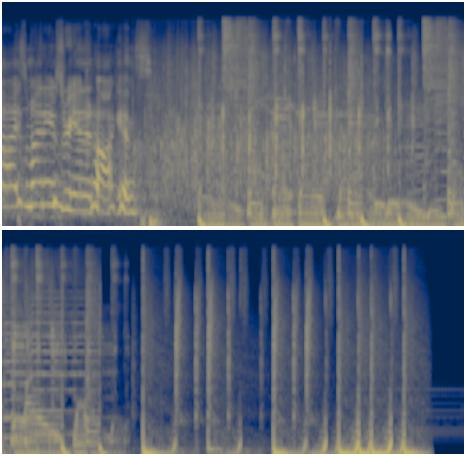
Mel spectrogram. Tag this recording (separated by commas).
Drum machine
